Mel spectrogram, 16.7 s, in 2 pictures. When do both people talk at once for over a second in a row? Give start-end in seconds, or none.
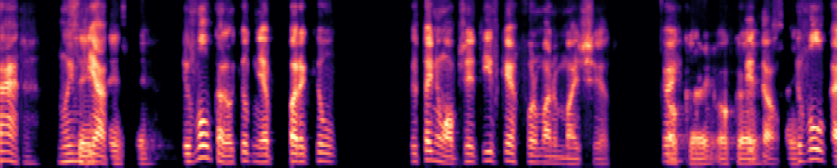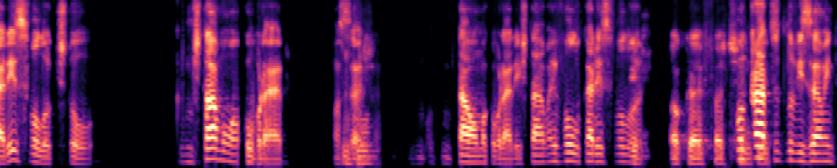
none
